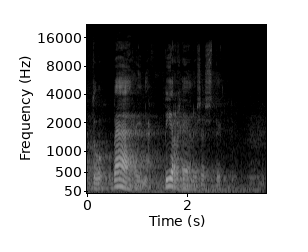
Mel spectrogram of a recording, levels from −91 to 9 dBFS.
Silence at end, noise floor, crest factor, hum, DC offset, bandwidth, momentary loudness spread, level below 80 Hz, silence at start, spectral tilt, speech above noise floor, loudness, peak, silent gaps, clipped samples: 0.05 s; -59 dBFS; 20 dB; none; under 0.1%; 15.5 kHz; 16 LU; -62 dBFS; 0 s; -6.5 dB/octave; 22 dB; -36 LUFS; -18 dBFS; none; under 0.1%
